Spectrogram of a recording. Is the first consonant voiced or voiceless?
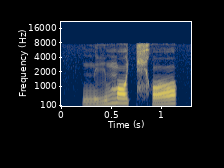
voiced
